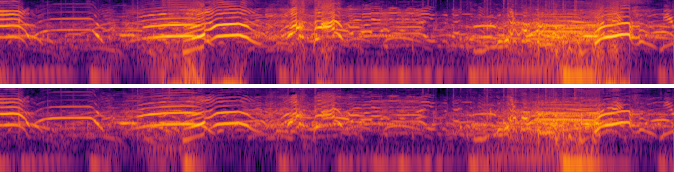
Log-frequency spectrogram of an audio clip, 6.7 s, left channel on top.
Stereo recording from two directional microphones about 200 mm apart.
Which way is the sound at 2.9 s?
25° left (ahead or behind).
